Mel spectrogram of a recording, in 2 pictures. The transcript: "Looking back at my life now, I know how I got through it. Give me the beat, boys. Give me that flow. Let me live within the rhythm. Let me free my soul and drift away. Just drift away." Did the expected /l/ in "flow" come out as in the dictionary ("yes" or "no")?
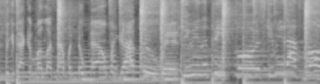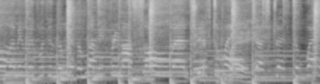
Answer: no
